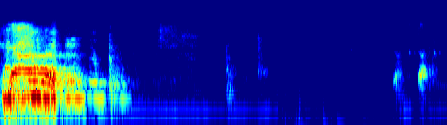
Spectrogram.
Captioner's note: laughing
